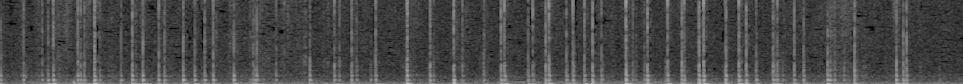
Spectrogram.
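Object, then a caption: Paperback book with glossy paper cover. Fingernails tap rapidly and irregularly on the glossy paper cover of a small, solid Bleach paperback manga volume that sits partly hidden behind the microphone. Each tap is a short, dry click with a soft low thump underneath, and it dies away almost instantly. Dozens of taps tumble out in quick, crackling bursts.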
